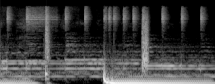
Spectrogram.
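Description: Trap instrumental beat: long sustained 808 bass notes under a repeating melody and hi-hats. The bass drops out briefly about half a second in, then comes back with a heavy hit just after the first second.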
